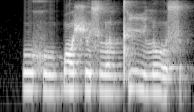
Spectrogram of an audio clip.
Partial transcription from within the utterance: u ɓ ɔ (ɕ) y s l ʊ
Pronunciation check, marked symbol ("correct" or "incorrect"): incorrect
